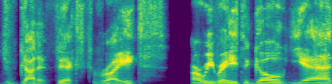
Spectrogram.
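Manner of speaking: put-on mutter under the breath. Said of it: "under his breath".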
